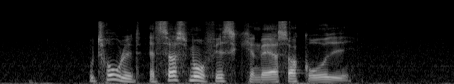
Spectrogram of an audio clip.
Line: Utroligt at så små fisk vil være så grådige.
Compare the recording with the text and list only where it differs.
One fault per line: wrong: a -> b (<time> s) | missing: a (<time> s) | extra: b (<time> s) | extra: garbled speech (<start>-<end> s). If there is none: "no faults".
wrong: vil -> kan (2.5 s)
